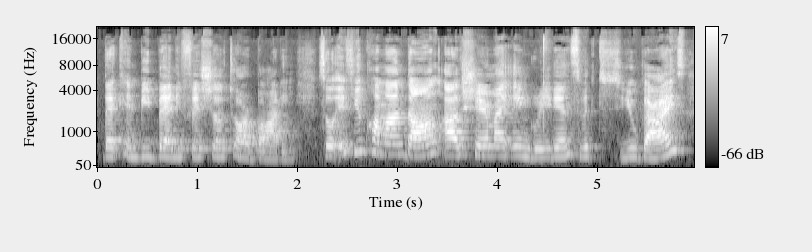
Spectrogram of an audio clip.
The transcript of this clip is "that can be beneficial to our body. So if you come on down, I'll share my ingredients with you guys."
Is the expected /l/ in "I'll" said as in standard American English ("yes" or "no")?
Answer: yes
